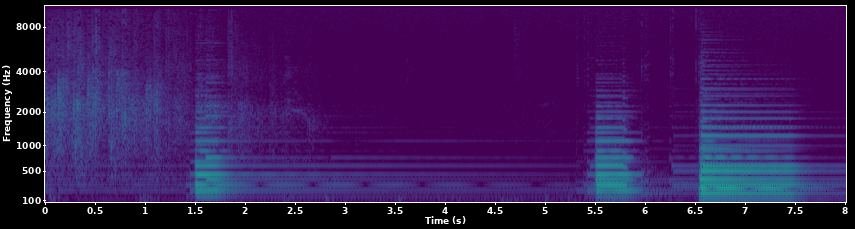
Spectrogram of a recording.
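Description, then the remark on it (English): An audience stands and claps as a clap offering to God at the start of a church service, the dense clapping thinning out as loud sustained organ-like chords come in and swell twice more near the end. “So let's give God a good clap offering as we all stand.”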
